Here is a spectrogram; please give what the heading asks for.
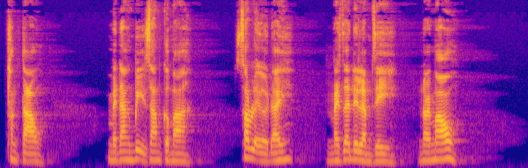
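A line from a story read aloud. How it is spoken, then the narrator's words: Loud angry shout. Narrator (Vietnamese): Ông Trung lớn tiếng quát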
